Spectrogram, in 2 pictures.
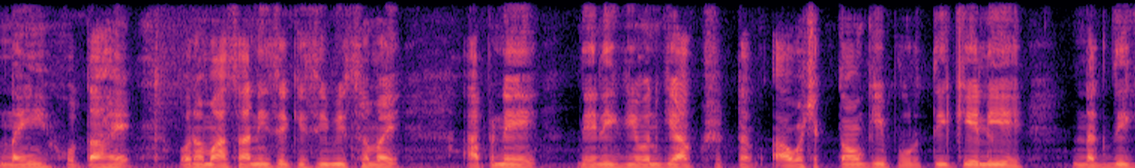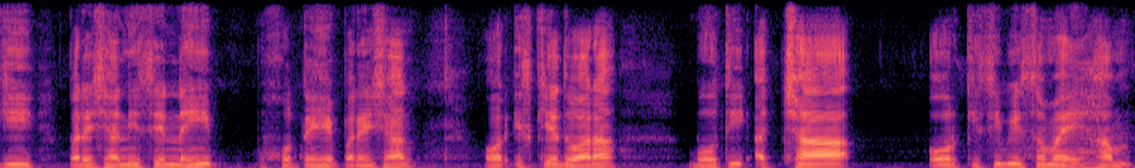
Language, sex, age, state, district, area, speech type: Hindi, male, 30-45, Madhya Pradesh, Ujjain, urban, spontaneous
